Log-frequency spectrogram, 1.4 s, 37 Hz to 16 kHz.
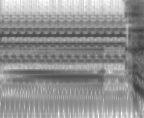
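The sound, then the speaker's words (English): A telephone rings in the early morning hours of August 30, 1972, with a call about the List mansion: a steady, sustained electronic tone for about a second, then it abruptly stops as a louder burst of clattering takes over, like a receiver being lifted. “got another phone call about the List mansion.”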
